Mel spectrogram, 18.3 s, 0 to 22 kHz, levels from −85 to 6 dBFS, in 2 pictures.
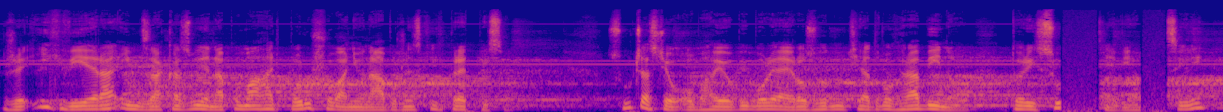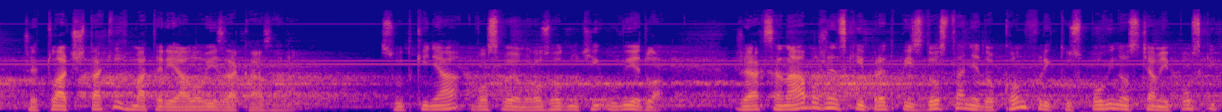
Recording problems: echo of what is said; strong; throughout; 160 ms later, 8 dB below the speech
high-pitched whine; noticeable; throughout; 2 kHz, 20 dB below the speech
audio cutting out; at 8 s and at 8.5 s

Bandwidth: 15 kHz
